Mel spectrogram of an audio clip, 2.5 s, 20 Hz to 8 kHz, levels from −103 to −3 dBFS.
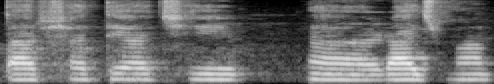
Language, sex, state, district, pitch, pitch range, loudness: Bengali, female, West Bengal, North 24 Parganas, 195 Hz, 190-195 Hz, -19 LUFS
